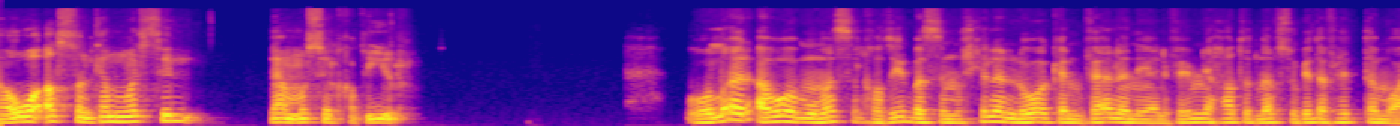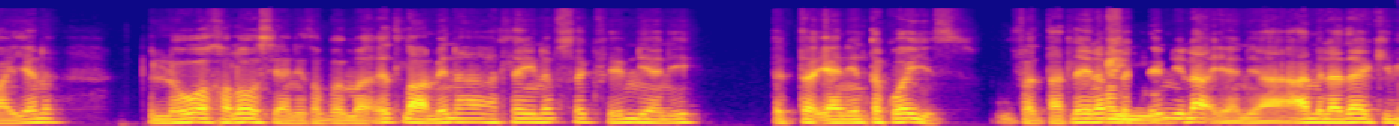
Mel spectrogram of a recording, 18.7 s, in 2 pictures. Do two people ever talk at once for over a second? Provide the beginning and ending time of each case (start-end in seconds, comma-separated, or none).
none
